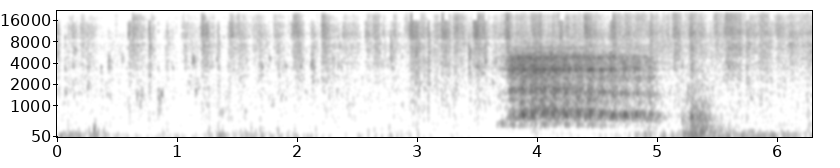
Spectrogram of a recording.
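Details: Goats on a Japanese farm stepping cautiously over fresh snow after a heavy snowfall in late December 2023. A single quavering bleat of just over a second follows crunching footsteps and shuffling noises.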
